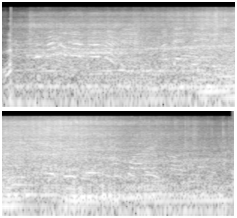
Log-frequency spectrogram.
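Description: Street sound: a steady low vehicle rumble, with people's voices faintly in the background.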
